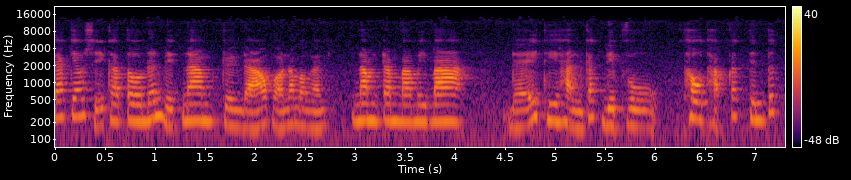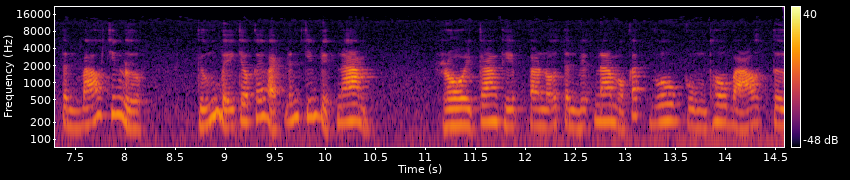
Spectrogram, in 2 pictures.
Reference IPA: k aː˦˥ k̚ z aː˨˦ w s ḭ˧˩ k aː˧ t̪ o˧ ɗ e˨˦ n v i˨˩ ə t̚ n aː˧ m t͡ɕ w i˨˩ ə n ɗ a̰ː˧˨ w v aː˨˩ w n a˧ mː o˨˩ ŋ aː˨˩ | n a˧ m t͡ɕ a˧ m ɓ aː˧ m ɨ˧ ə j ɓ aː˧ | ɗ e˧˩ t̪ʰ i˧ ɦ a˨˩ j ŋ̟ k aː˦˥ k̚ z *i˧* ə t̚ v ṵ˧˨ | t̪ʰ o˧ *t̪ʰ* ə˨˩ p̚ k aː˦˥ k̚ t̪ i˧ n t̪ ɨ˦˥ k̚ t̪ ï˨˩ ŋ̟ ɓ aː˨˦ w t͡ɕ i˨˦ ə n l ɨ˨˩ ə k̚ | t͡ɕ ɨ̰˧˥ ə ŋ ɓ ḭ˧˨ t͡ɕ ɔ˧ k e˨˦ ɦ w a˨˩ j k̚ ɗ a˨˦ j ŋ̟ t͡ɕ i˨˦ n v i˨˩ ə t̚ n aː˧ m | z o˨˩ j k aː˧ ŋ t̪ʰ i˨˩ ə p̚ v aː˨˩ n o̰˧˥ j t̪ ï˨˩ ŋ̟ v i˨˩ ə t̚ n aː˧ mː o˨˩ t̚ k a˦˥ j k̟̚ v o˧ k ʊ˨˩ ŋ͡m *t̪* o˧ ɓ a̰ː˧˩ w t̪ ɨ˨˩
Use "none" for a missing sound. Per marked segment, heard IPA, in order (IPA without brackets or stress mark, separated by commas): i˨˩, t̪ʰ, t̪ʰ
